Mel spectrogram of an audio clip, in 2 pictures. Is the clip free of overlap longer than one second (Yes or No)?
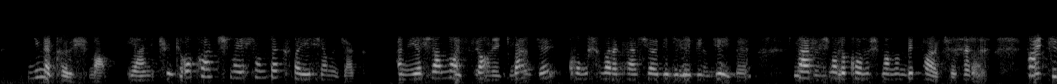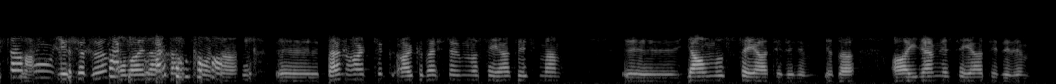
No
